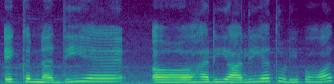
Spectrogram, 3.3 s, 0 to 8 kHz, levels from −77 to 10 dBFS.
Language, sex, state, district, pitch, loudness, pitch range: Hindi, female, Chhattisgarh, Raipur, 240 Hz, -14 LUFS, 225-285 Hz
